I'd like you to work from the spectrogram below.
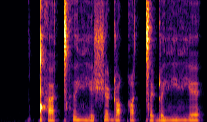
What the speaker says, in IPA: ǃʰ a˨ ǀʰ ɘ˦ vʲ ɛ˨ ʃ ʌ˦ ɖ o˨ q ɐ˨ ǀ ɛ˨ ɖ ɐ˦˨ vʲ ɘ˦ vʲ ɛ˦

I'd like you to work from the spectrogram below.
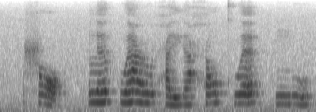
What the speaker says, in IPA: ɬ ɔ | l ɛ kʷ æ ʕ u ħ e j ɛ ħ ɔ kʷʰ ɛ | ŋ͡m u

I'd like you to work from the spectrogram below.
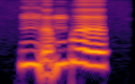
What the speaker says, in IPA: ŋ ə̰ m b əː

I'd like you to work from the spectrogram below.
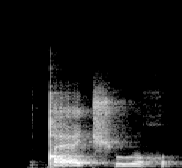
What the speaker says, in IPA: ǃ æ̰˦ t͡ʃʰ u˩ χ

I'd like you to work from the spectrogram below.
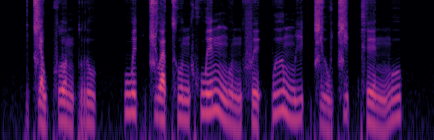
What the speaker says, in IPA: t͡ɕ a˨˩ w pʰ l o˨˩ n p r u˨˩ k̚ | w e˥˩ k̚ t͡ɕ u˧ a̯ tʰ u˧ n kʰ w e˥˩ n ŋ u˩˦ n f e˨˩ ʔ p ɯː˥˩ m iː˦˥ t̚ t͡ɕ ɯː˩˦ w t͡ɕ i˦˥ t̚ kʰ e˨˩ n m u˦˥ k̚

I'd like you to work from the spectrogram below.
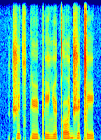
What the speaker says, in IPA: t͡ʃ y t͡s k y pʼ i ʎ ø kʼ o d͡ʒ ø ǀ i

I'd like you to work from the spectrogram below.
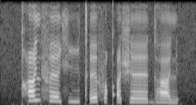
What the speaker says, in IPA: qʰ ɛ lʲ f ɛː ç iː tʼ ɛ f u qʼ ɛ ʃ ɛː ɡʱ a lʲ

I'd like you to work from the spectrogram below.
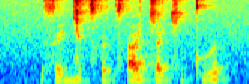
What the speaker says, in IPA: s ɛ ɟ ɛ t͡sʼ ə t͡sʼ a c a cʰ ə kʷʼ ə

